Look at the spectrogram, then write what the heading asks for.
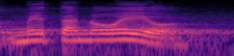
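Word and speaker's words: μετανοέω: La otra palabra se pronuncia metanoeo, que es un cambio de convicciones, cambio de mente, un pesar con un profundo cambio de comportamiento, no de simple opinión.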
